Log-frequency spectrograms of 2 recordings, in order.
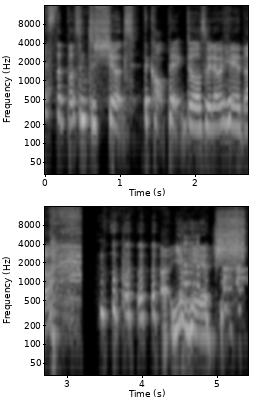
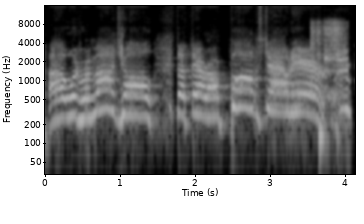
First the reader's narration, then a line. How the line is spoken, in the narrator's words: yell up from the room with all the bombs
